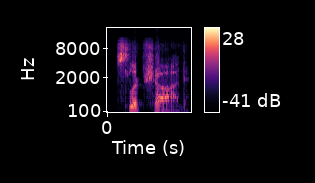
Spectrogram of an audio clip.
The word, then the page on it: slipshod: American English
